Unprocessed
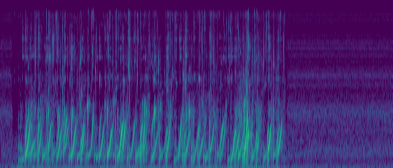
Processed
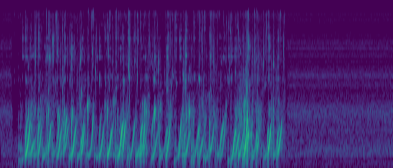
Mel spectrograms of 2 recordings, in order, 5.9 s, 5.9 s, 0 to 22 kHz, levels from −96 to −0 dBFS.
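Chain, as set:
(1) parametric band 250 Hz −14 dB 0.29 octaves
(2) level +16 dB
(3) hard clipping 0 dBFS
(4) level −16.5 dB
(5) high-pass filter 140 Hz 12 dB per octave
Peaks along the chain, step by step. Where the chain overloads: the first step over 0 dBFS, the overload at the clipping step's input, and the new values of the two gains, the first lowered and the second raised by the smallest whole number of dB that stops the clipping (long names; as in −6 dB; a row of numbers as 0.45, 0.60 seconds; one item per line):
−20.5, −4.5, −4.5, −21.0, −20.0 dBFS
no step passes full scale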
